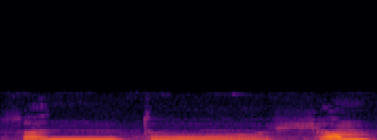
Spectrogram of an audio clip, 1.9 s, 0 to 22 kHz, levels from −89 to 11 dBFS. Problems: constant background noise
